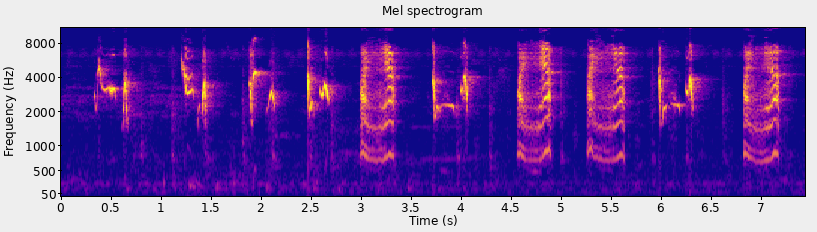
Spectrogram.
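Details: Long-tailed shrike singing a repertoire for young birds to learn: a steady alternation of short chirps and rich, nasal, squawk-like harmonic notes, about one and a half per second.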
